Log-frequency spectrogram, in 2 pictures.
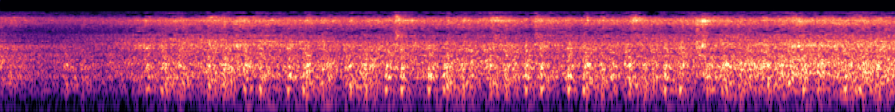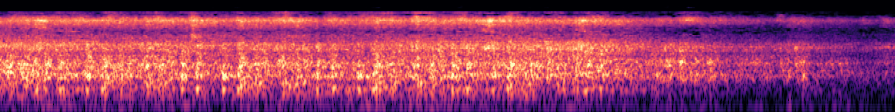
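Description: A second train rumbles steadily past close by.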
